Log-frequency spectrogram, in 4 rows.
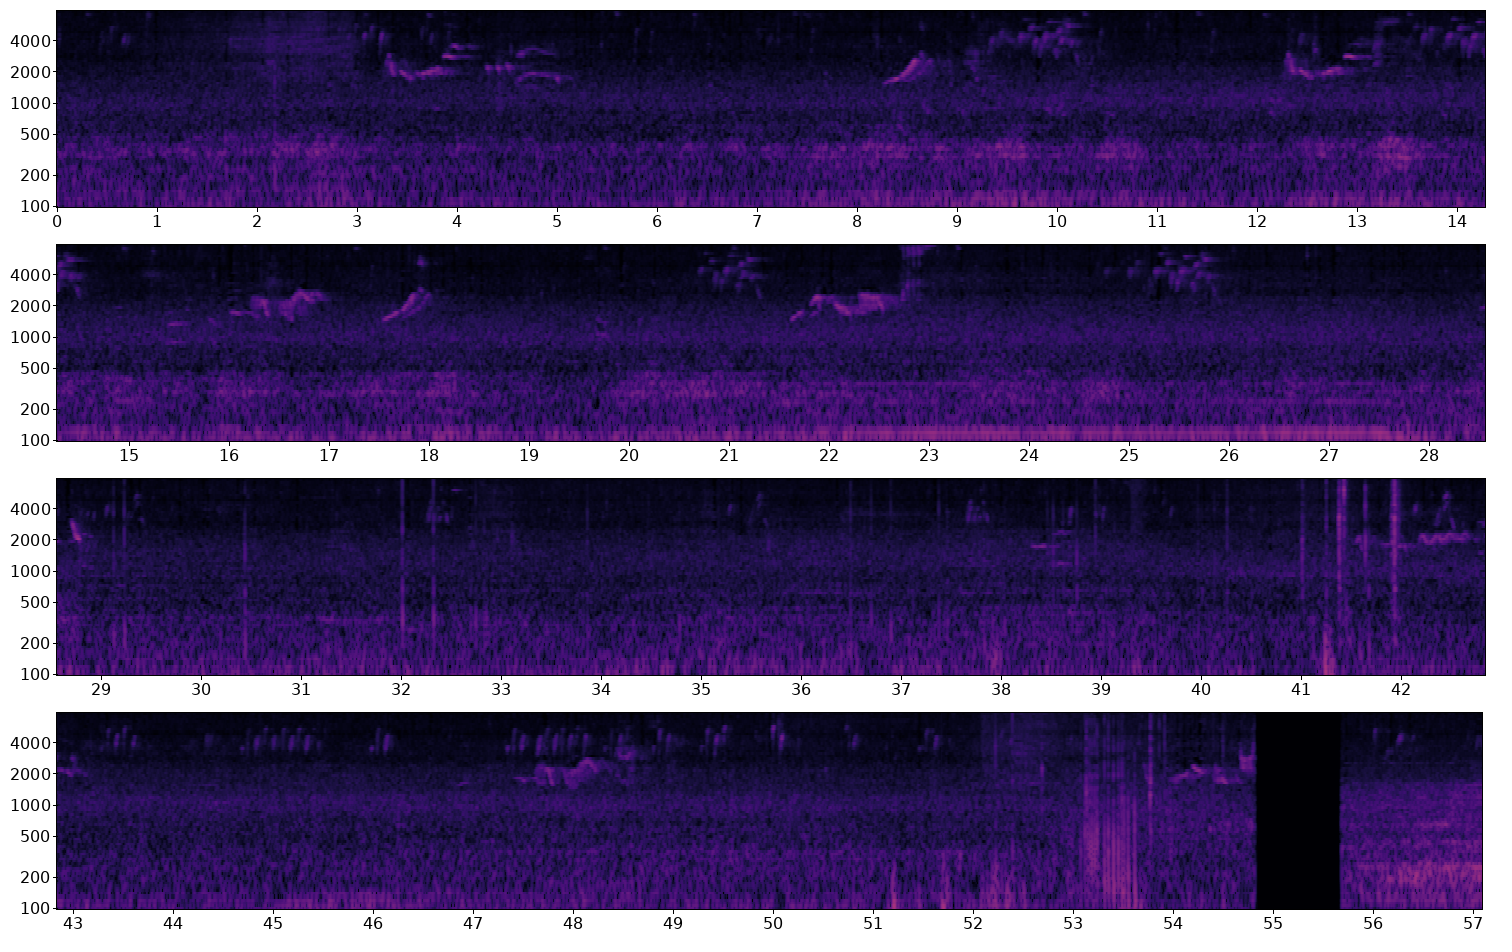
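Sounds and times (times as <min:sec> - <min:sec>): birds chirping: 0:35.0 - 0:46.2.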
